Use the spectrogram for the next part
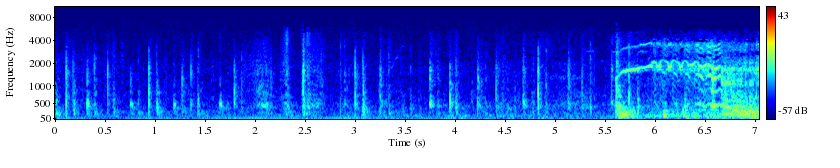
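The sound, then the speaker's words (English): Steady hooves clip-clop in a brisk rhythm for several seconds in a patio, then a horse lets out a loud, drawn-out whinny that rises and trembles to the end. “The horses are in the patio.”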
